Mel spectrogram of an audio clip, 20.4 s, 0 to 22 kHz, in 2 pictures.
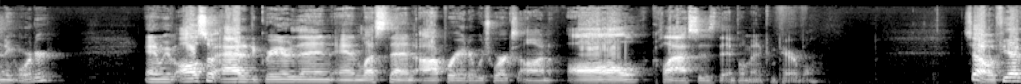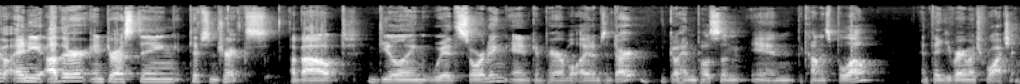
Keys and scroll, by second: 10.4 alt+shift+f, 10.9 super+s.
